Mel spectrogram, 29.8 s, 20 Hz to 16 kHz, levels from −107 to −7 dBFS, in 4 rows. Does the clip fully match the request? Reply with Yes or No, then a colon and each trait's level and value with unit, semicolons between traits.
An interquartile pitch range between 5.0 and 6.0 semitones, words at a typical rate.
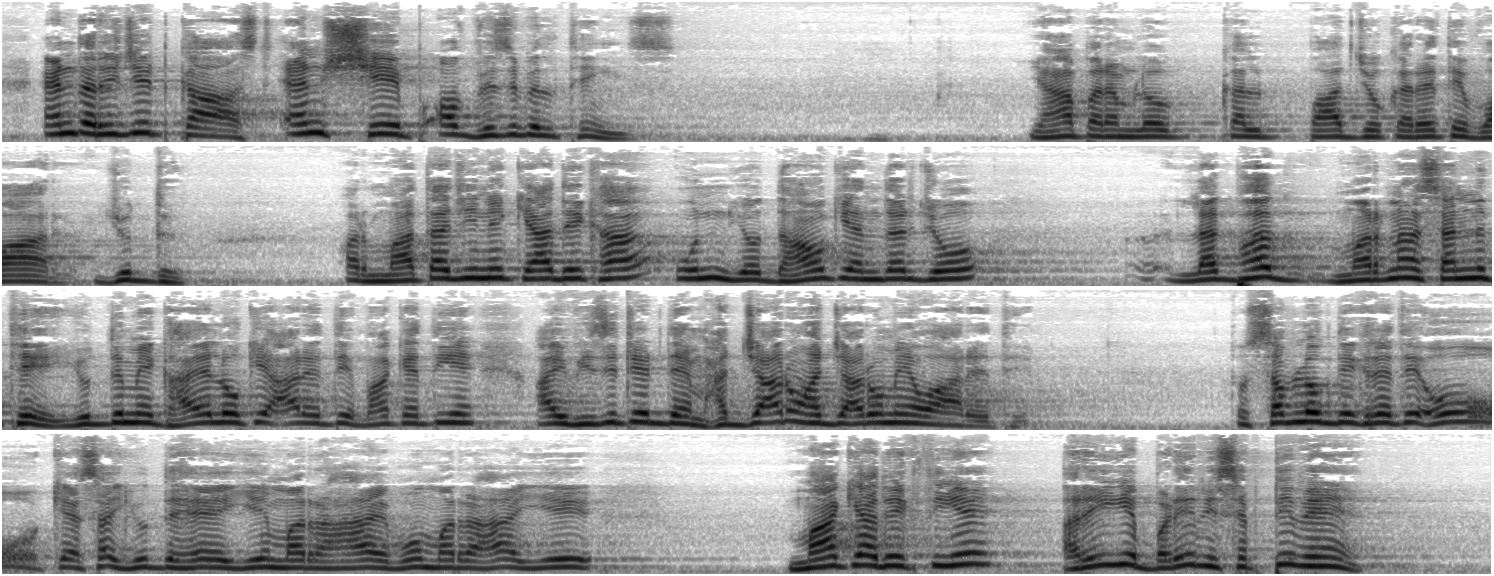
Yes: wide, 5.5 semitones; average, 170 wpm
